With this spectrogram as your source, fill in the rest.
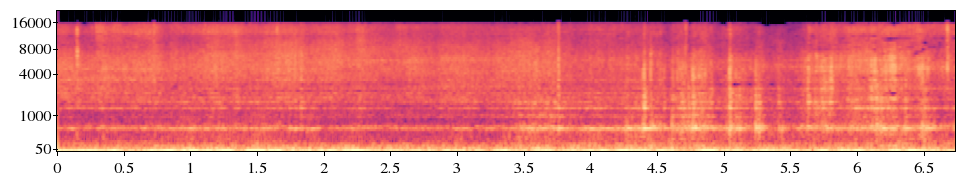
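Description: Long nails scratch and tap along the rim and inside of a large, hollow, empty carved wooden bowl. A steady, dry scratching hiss runs throughout over a low rumble, with a faint sustained hollow tone and small irregular tapping swells.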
